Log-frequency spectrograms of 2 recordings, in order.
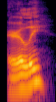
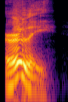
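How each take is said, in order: First: "Early" with a rising, questioning tune. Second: "Early" loud with a falling tune; emphatic single word. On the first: Streamer checking a funny-sounding word, questioning "Early". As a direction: lift the end of "Early" as a question. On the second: Streamer saying a word that sounds funny, emphatic "Early". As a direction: punch out "Early" and let it drop. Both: Shown as a demonstration.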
